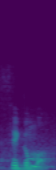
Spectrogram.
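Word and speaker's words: sigma: इसको प्रोनाउंस करा जाता है एज सिग्मा, इसको बोला जाता है सिग्मा, but what does it mean, इसका मतलब होता है समेशन।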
